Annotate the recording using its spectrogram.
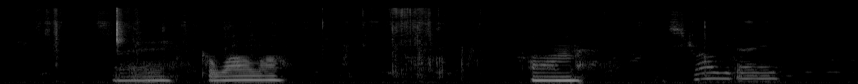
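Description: A paper sticker being peeled off its backing sheet: a short tearing rustle about halfway through, with a few light clicks of paper handling earlier. A woman hums a few short, level notes over it.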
